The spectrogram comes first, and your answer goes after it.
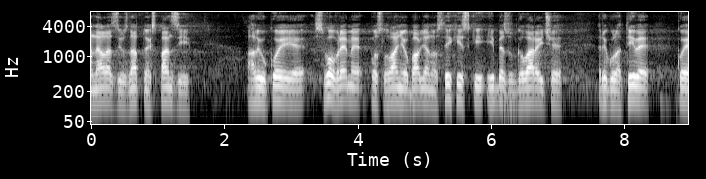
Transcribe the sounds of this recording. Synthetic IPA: nalaziuznat̪noekspanziji | aliuko̞je̞jesʋo̞ʋɾe̞ːme̞po̞slˠo̞ʋaːɲeobaʋʎano̞slixiskiʔibe̞zod̪ɡo̞ʋaːɾajut͡ɕe̞ | ɾe̞ɡulat̪iːʋe̞ | ko̞je

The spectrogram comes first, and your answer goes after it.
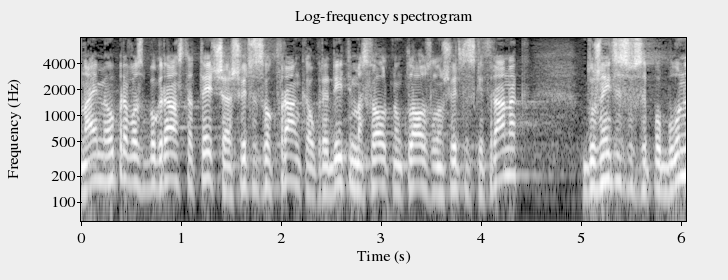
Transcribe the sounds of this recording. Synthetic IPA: naime̞upɾaʋo̞zbo̞ɡɾaːst̪at̪e̞t͡ʃaʃʋit̪saɾsko̞ɡfɾaŋkaukɾe̞d̪it̪imasʋalot̪nomklˠauzulˠo̞mʃʋit̪saɾskifɾanak | d̪uʒnit̪sisuse̞po̞bun

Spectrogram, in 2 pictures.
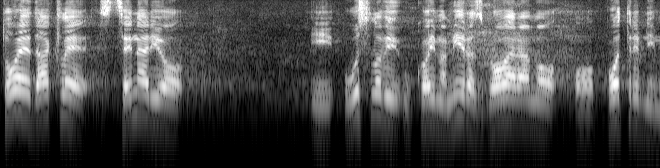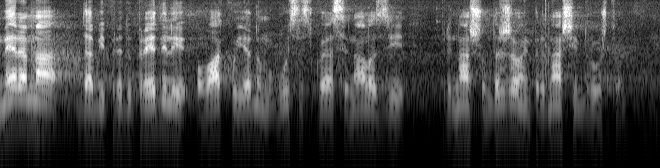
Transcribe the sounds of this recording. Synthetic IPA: t̪o̞ːje̞d̪akle̞st̪se̞naɾio̞ | iuːslˠo̞ʋiʔuko̞jimamiːɾazɡo̞ʋaːɾamo̞opo̞t̪ɾe̞bnimːe̞ɾamad̪abipɾe̞d̪upɾe̞ːd̪ilio̞ʋakoje̞d̪numo̞ɡuːt͡ɕnost̪̚ko̞jase̞nalazi | pɾe̞d̪naʃo̞md̪r̩ʒaʋomipɾe̞d̪naʃimd̪ɾuːʃt̪ʋo̞m

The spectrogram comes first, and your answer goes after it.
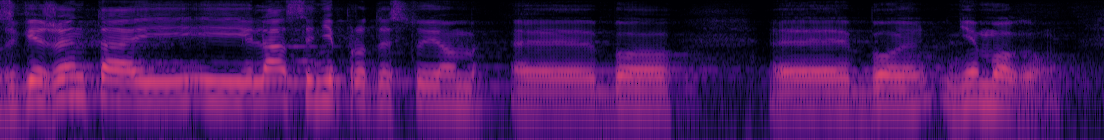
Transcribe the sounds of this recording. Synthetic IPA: zvʲjɛʐɛnt̪aiːlasɘɲɛpɾɔt̪ɛst̪ujɔ̃w̃bɔ | bɔɲɛmɔɡɔ̰̃w̃

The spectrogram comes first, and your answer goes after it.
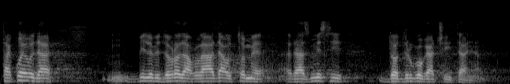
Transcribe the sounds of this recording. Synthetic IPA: t̪ako̞eʋod̪a | biːlˠobid̪o̞bɾod̪aʋlˠaːd̪aut̪o̞meɾazmisli | d̪o̞d̪ɾuɡoɡat͡ʃiːt̪a̰ɲa̰

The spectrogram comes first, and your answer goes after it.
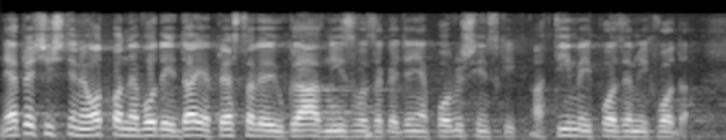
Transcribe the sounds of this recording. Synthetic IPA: ne̞pɾet͡ʃiʃt͡ɕene̞o̞t̪̚pad̪ne̞ʋo̞d̪e̞id̪aʎe̞pɾe̞t̪st̪aʋʎajuɡlˠaːʋniizʋozaɡad͡ʑeːɲapo̞ʋɨʃinskixa̰t̪iːme̞ipo̞ze̞mnixʋo̞d̪a̰ː

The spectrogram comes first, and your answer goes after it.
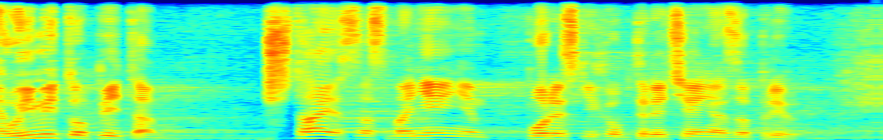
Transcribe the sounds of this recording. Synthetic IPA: eʋoimit̪o̞ːpiːt̪am | ʃt̪aje̞sasmaɲe̞ːɲe̞mpo̞ɾeskixo̞pt̪e̞ɾe̞t͡ɕe̞ːɲazapɾiud̪

